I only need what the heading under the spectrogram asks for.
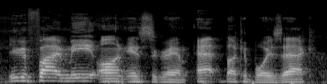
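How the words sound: It is said forcefully and aggressively. "I didn't mean for it to sound aggressive"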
